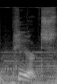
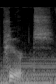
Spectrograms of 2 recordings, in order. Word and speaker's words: Pirc: gonna reply d 6 which is called the Pierce defense appeared speared it spelled PIRC but it's pronounced Pierce Pierce okay here like Neil pure from a lot of roughly it's perk but it's not perfect the man that was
